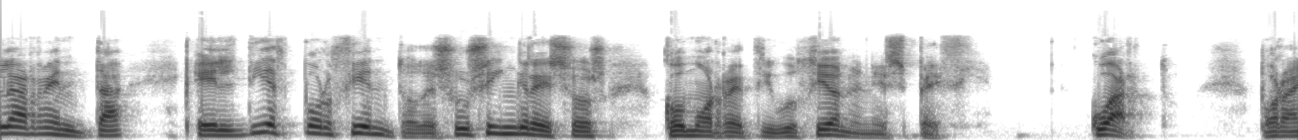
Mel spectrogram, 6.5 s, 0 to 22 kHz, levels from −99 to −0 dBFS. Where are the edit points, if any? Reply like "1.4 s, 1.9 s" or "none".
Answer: none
